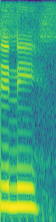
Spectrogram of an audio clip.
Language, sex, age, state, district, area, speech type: Assamese, female, 18-30, Assam, Kamrup Metropolitan, rural, read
